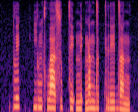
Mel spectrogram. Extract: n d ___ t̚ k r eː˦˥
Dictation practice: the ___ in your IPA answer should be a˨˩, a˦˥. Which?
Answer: a˦˥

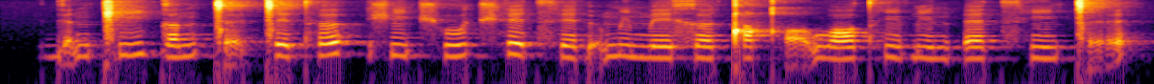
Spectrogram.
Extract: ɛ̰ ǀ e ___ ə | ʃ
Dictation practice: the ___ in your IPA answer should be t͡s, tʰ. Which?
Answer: tʰ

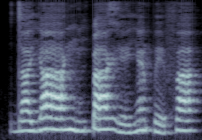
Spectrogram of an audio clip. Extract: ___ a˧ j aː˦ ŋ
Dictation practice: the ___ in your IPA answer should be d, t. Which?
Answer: d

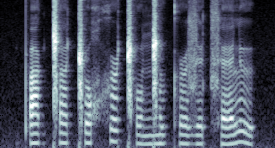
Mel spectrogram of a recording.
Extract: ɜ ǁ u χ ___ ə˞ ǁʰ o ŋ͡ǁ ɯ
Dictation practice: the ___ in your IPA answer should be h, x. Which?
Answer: x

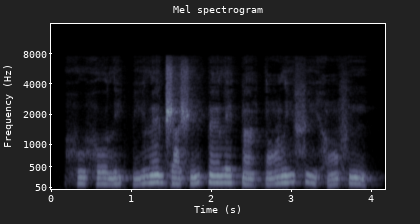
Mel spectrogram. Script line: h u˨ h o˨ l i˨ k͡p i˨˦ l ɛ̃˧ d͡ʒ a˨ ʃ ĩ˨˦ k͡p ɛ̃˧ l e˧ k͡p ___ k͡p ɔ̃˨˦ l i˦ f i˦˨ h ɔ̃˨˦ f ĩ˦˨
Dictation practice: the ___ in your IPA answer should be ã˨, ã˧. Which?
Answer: ã˨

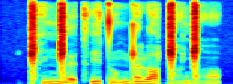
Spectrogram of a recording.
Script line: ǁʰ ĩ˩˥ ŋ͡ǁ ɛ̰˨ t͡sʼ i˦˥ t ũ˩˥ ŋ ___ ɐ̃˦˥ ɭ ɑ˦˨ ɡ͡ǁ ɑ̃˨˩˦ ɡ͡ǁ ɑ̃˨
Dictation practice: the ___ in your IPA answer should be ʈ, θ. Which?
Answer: ʈ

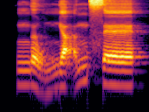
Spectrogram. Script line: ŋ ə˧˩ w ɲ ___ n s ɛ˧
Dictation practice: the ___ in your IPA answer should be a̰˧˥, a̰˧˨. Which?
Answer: a̰˧˥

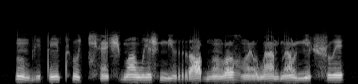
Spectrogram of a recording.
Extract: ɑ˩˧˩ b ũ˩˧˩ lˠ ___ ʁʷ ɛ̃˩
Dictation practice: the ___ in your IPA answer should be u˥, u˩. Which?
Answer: u˥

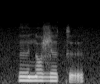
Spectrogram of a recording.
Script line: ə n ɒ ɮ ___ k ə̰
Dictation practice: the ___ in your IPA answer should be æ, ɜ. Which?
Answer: ɜ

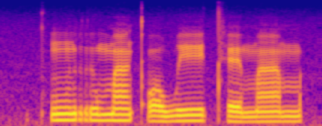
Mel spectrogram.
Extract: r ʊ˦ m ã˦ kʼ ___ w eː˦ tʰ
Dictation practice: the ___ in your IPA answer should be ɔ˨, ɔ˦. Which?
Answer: ɔ˨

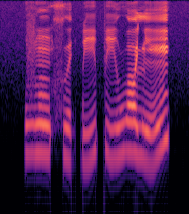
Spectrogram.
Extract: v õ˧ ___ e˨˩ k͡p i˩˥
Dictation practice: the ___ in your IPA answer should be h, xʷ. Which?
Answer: xʷ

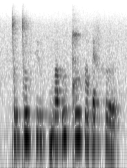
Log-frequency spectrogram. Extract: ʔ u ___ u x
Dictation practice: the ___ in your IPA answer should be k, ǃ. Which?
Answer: ǃ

